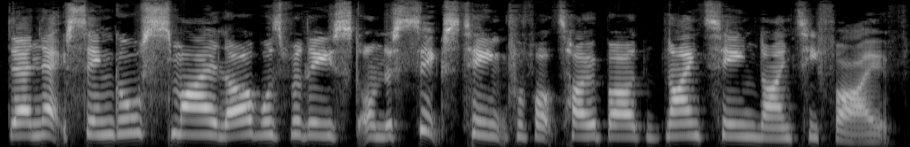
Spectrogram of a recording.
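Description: A woman's voice: sits high, a little slow, dry recording, clean studio sound. A woman hosting a music podcast, reading release lists in a chatty way with wry asides to the listener. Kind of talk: casual solo commentary.

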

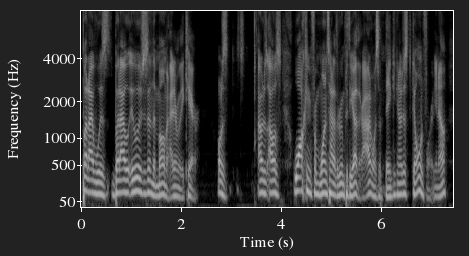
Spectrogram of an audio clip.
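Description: A man's voice: mid-range voice, very fast, no echo. A young man co-hosting a podcast, telling casual stories with lots of swearing and acted-out reactions. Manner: animated storytelling, swears a lot, acts out his own reactions. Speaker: podcast co-host. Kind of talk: casual chat.

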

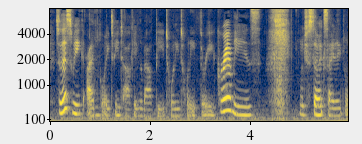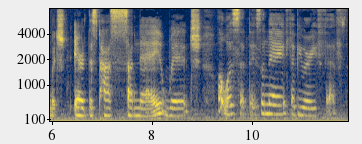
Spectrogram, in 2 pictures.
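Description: Getting ready mid-conversation, a young adult woman hosts a loose solo podcast with many ums, her voice stuffy and congested and her throat sore after being ill. She speaks a little high at a measured pace with vocal fry, over slight background noise.

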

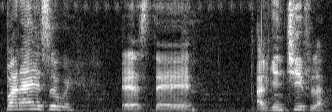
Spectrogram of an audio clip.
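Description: A man's voice: fairly high pitch, lively intonation, takes it slowly, pushed and bright, a little hiss or hum. A young man, telling a street story in a casual podcast chat, full of slang and repeated words. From Mexico. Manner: slangy, repeats words and tags lines with "güey". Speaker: podcast co-host.

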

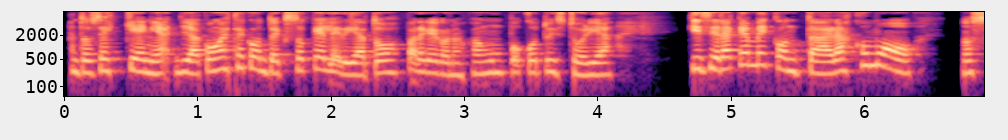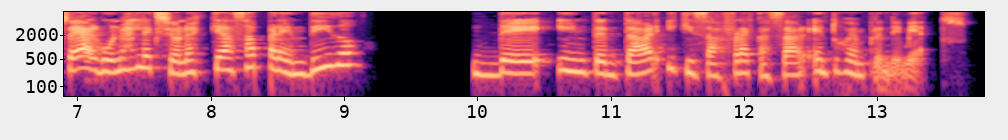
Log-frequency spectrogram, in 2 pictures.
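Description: A woman hosting a casual podcast, talking in an eager, chatty way with plenty of asides. Her voice sits a little high for a woman. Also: moderate pace, darkish tone. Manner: chatty and enthusiastic, many asides. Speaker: podcast host.

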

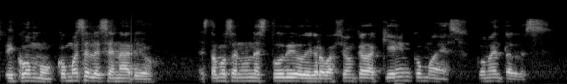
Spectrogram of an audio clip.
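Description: Speaking a little fast in a fairly high voice with fairly even intonation, this man co-hosts a playful, rambling casual podcast. He's from Yucatán, Mexico, has a Yucatecan accent, and records on his phone in his own room.

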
